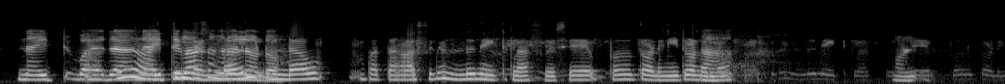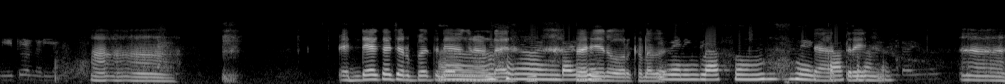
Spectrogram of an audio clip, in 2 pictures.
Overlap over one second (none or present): present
